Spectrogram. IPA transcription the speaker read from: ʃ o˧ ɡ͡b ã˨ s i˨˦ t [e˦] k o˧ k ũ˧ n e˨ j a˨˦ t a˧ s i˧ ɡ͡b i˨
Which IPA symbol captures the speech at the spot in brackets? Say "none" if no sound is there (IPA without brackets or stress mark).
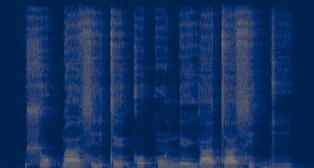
e˧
